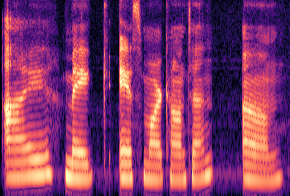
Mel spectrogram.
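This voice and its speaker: A woman's voice: lowish voice, steady tone, very slow, a bit bright, clear, resonant tone, no room sound. A woman chatting informally as an interview guest, giggly and a bit hesitant in her phrasing. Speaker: interview guest, ASMR roleplay creator. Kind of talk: casual interview chat.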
